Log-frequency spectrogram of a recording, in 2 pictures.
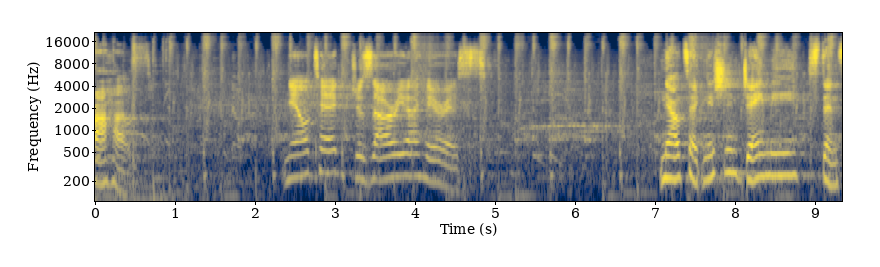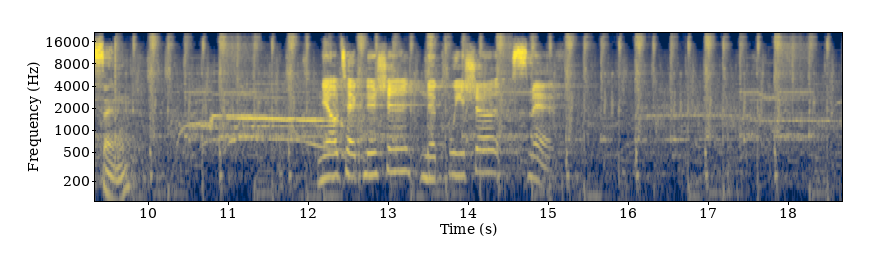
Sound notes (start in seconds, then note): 10.2 audience members cheering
